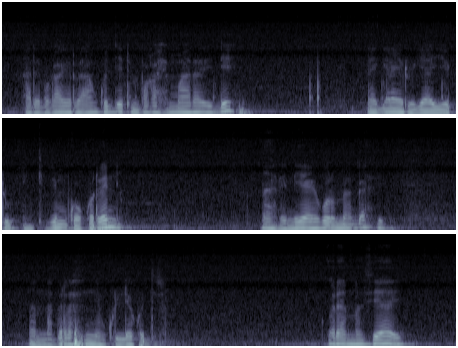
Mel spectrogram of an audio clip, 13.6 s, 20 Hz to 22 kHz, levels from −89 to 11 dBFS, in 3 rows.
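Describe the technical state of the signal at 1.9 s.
At 1.9 s the speech carries imaging from linear upsampling, present across the whole clip. The rate was raised by joining samples with straight lines. That interpolation filters weakly. The top of the original band sounds dulled. A faint mirrored copy of the spectrum sits from about 11 kHz up to about 22 kHz, around 45 dB below the signal. The gap points to a source near 22 kHz raised to 44.1 kHz. It adds a light metallic shimmer to sibilants.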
